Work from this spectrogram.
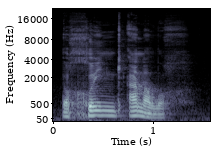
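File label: "a chuing analach", Scottish Gaelic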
